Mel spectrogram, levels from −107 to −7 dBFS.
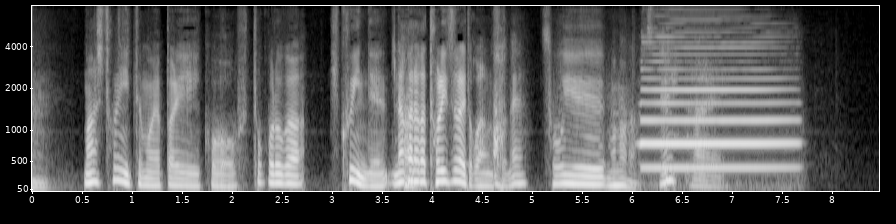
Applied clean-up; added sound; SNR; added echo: neural mask model RNNoise.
